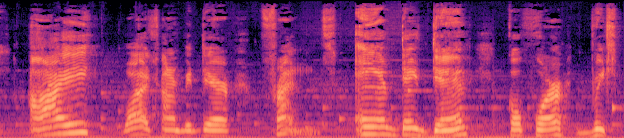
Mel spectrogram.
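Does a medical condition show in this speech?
Yes: Down syndrome; genetic, extra copy of chromosome 21, known before age three; stutters when unsure what to say next, no stutter when acting from script.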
